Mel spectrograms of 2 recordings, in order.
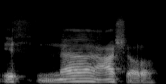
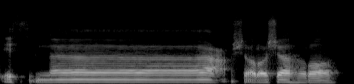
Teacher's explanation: But in Abu Ja'far's recitation, he puts a sukoon on top of the ayn. So I have sukoon before it is a letter of med. I have to stretch the letter of med for 6 harakat.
